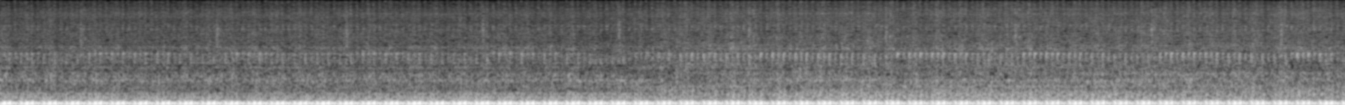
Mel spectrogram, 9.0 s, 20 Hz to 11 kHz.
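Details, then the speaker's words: Saturn Sky after fan controller module replacement for overheating: uneven, lumpy idle pulsing about 200 per minute, sounds like running on three cylinders; cause suspected misfire, unconfirmed; rough idle. "So sounds like it's running on 3 cylinders, which makes no sense. All we did was change that little fan module, and now it's running on 3 cylinders."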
